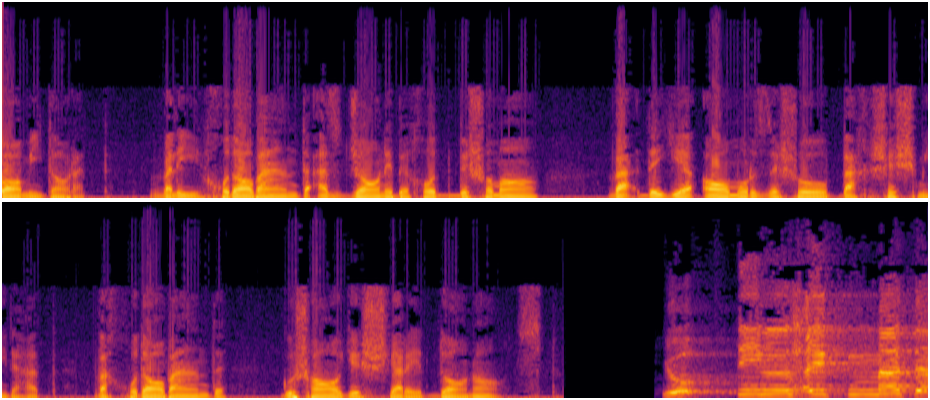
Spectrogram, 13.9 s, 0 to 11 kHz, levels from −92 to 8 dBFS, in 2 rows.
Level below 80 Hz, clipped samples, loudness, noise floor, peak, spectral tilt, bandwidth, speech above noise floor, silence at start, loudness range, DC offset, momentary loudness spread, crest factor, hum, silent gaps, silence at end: -30 dBFS; 0.6%; -13 LUFS; under -90 dBFS; 0 dBFS; -7.5 dB/octave; 8.2 kHz; over 78 dB; 0 s; 5 LU; 2%; 11 LU; 14 dB; none; 11.18-11.82 s; 0 s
